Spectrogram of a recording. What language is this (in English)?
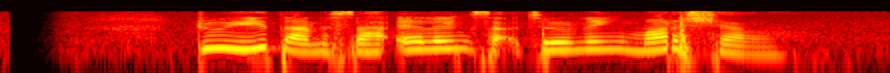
Javanese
